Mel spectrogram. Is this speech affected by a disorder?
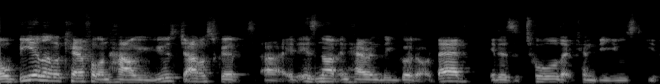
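No.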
